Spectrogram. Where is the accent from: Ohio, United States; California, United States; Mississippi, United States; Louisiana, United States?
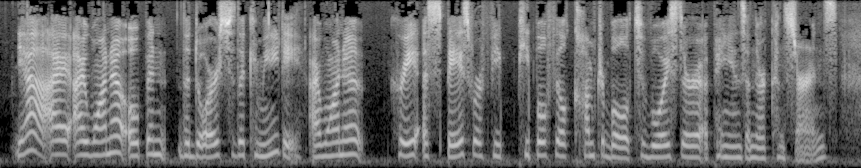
California, United States; Los Angeles; born or raised there; moved away as an adult; also born or lived in San Francisco; now in Poway, United States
